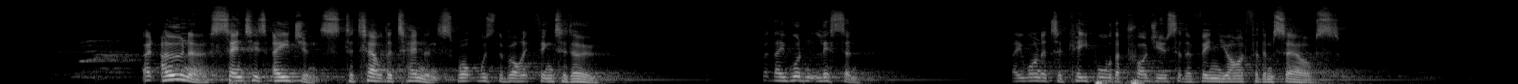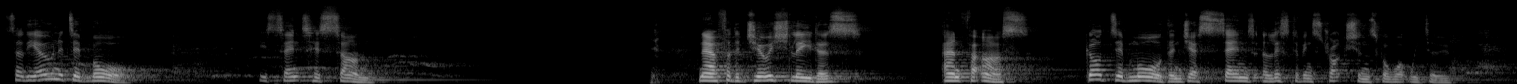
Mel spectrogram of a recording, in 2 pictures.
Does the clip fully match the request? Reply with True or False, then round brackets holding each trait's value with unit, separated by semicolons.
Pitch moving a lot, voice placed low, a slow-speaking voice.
False (6.3 semitones; 155 Hz; 125 wpm)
